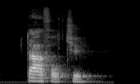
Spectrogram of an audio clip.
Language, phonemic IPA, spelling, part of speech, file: Dutch, /ˈtafəɫcjə/, tafeltje, noun, Nl-tafeltje.ogg
- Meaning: diminutive of tafel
